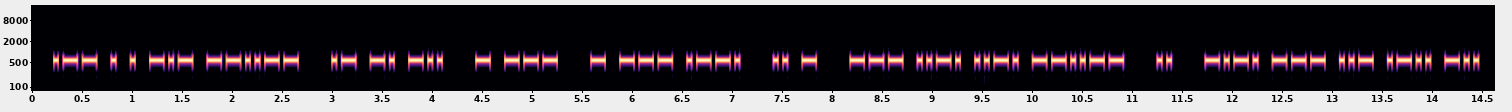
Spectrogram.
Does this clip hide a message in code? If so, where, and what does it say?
Yes: Morse code from 0.2 to 14.5 s, heard as a keyed tone, about 25 wpm, 600 Hz. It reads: WEEK, AND TO TOP IT OFF, I COULD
